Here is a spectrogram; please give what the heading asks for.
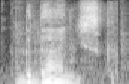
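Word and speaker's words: Gdańsk: this together on the stream here it is Gdansk Gdansk you can dance if you want to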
